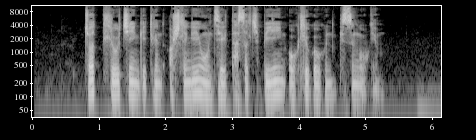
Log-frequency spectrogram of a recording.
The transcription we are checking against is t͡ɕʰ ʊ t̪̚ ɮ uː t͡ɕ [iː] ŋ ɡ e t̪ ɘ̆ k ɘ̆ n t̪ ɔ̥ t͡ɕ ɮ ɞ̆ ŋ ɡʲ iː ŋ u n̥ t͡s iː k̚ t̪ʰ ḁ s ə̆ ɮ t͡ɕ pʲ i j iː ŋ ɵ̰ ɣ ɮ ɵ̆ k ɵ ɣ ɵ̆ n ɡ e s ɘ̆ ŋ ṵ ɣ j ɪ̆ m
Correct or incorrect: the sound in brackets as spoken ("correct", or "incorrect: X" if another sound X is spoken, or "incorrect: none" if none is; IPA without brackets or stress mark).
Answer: correct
